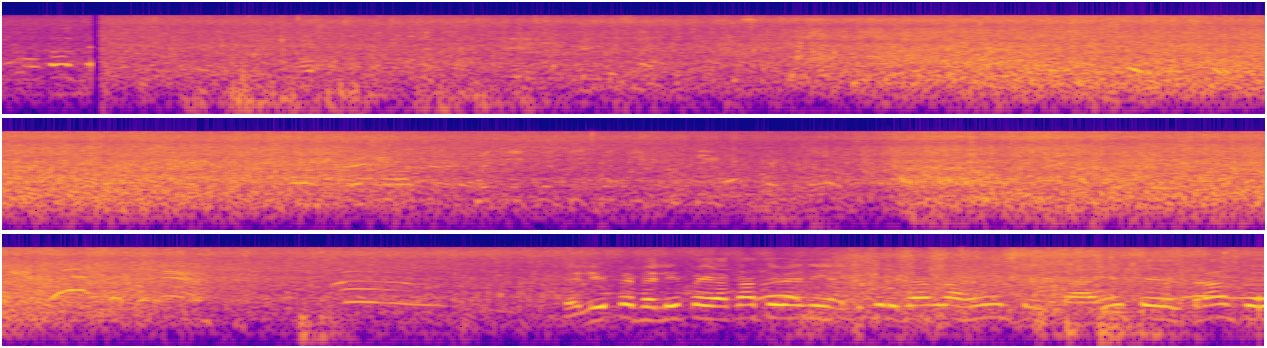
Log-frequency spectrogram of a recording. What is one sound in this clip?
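People splash through shallow water.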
